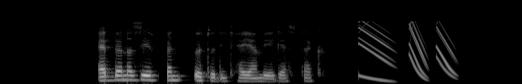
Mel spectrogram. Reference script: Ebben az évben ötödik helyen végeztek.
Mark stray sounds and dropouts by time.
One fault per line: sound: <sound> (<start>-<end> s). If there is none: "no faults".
sound: dropout (1.6-1.7 s)
sound: chirp (3.6-4.6 s)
